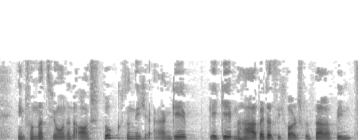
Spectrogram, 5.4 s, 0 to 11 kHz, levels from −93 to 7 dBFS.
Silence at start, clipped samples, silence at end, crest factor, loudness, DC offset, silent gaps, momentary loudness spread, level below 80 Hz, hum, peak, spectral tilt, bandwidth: 0 s; under 0.1%; 0 s; 20 dB; -28 LUFS; under 0.1%; none; 10 LU; -66 dBFS; none; -6 dBFS; -7 dB/octave; 6.6 kHz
